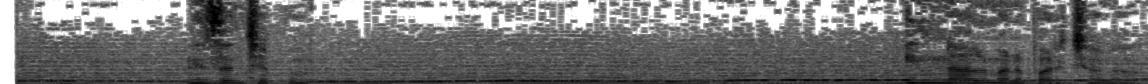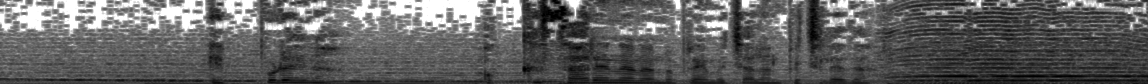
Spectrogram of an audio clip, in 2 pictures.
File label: telugu movie dialogues; arya movie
